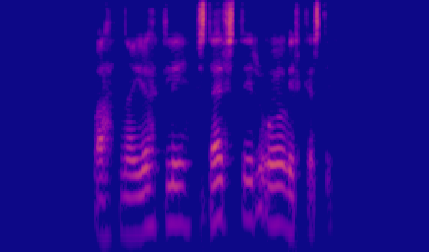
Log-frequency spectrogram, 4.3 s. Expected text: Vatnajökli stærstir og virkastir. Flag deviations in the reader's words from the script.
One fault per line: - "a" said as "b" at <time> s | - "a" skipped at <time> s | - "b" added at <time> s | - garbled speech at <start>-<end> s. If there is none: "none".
none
